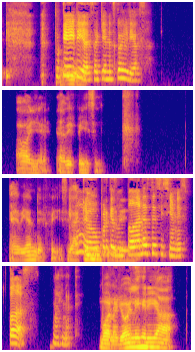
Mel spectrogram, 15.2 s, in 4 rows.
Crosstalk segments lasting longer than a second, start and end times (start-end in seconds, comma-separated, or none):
9.1-10.4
